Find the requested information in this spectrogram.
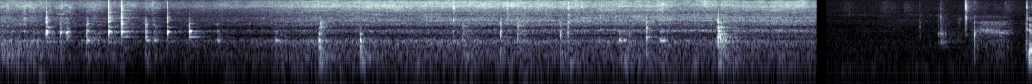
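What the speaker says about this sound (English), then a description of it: "Heat up the oil in a small pot and add the sliced green onion. Just to saute it until it's fragrant" Sliced green onion sautéing in hot oil in a small pot, giving a soft continuous sizzle broken by clinks and scrapes of a utensil stirring, before the sound suddenly drops away near the end.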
